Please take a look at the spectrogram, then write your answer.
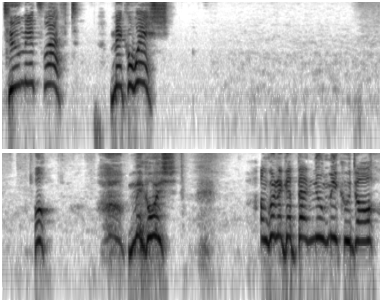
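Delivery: high-pitched, excited countdown. Real, not acted. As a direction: squeal it out loud, racing to make a wish. Countdown to make a wish.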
